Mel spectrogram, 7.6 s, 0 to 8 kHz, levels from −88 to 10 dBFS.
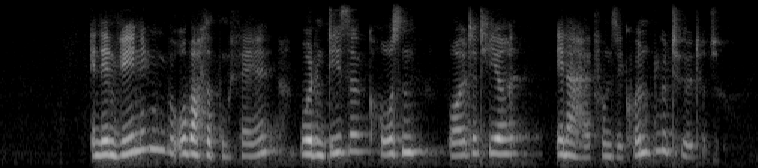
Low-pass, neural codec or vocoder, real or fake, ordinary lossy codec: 7.2 kHz; codec, 16 kHz, 0.8 kbps, ZipCodec; fake; Opus, 24 kbps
